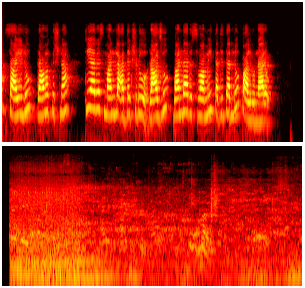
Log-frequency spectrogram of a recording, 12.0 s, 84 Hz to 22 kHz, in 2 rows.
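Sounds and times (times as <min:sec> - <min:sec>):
people talking: 0:06.2 - 0:07.0, 0:07.8 - 0:11.8
car engine idling: 0:06.2 - 0:12.0.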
